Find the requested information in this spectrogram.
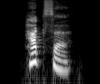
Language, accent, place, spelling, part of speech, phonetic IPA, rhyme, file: German, Germany, Berlin, Haxe, noun, [ˈhaksə], -aksə, De-Haxe.ogg
- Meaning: alternative spelling of Hachse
